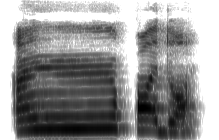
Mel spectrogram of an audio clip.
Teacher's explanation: قاف کو ہیوی پڑھنا ہے اور ضاد کو بھی ہیوی پڑھنا ہے · نون ساکن کے بعد قاف ہے، ٹھیک ہے، تو اخفا غنہ ہوگا · نون ساکن کے بعد جو قاف ہے تو وہ ہیوی حروف میں سے ہے نا، موٹے حروف میں سے ہے، تو غنہ بھی جو ہے وہ موٹا کریں گے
